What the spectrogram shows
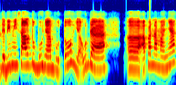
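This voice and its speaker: A woman speaks at a fairly high pitch for a woman. She keeps a moderate pace with ordinary pitch variation. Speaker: pharmacy student tutor. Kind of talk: tutorial. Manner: casual.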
